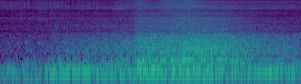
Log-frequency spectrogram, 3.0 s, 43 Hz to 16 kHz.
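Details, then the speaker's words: 1968 Chrysler Town and Country wagon, 440ci big-block V8, freshly revived with used fuel pump: lumpy, uneven idle rumble with a persistent miss; suspected big vacuum leak, timing at 0 degrees. "Still has a miss. Does it have a big vacuum leak? Well, yeah, that's a guess, and it's also at 0 timing."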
